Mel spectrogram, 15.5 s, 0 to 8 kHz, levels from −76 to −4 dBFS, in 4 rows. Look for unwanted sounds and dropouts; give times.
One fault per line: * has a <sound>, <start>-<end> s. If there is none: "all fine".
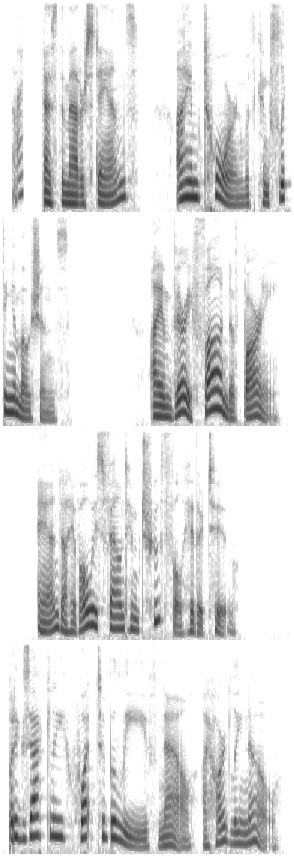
* has a laugh, 0.1-0.3 s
